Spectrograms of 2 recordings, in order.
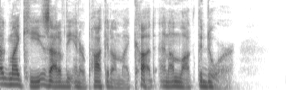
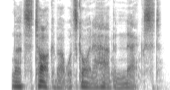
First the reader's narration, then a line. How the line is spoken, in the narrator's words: I said softly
